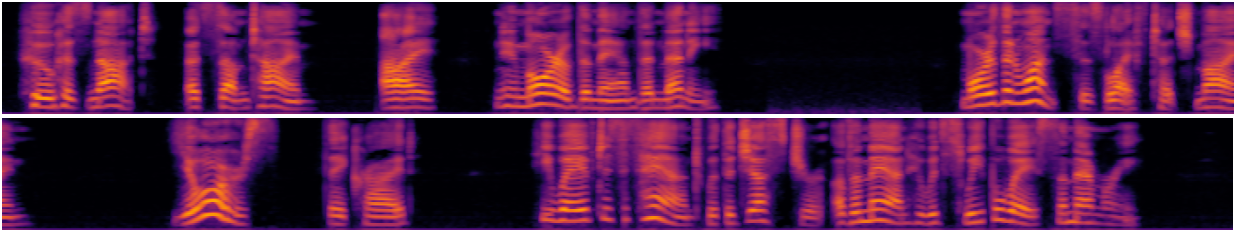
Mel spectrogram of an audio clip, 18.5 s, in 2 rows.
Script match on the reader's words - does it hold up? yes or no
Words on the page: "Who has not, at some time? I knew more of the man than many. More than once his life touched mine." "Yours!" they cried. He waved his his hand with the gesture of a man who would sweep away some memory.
yes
